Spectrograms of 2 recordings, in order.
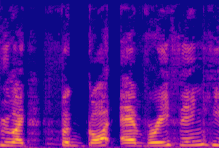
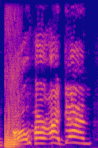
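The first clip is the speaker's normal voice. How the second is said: louder, higher, pleading; urging her to pick up, louder; exasperated call out; 8 semitones higher, 5 dB louder than usual. Retold or imitated. Retelling calls to missing mom, exasperated louder cry. Frustrated repeated phone calls.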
